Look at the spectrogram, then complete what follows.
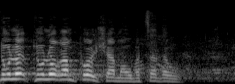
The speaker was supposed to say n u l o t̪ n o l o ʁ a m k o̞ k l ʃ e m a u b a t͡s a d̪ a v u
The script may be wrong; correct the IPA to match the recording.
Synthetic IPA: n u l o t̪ n u l o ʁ a m k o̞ l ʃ a m a u b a t͡s a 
